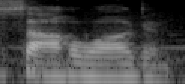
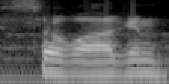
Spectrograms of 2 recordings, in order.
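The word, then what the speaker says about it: Sahuagin: Well, also for us, we have Corus Island that says Sahuagen. That's very true in like the narrator. Apparently, it is meant to be pronounced like a soft G, like the person who wants us to pronounce GIF, like GIF.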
